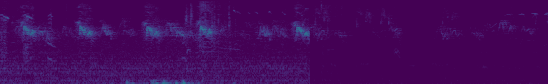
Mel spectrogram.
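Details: Three hungry superb fairywren chicks being fed by both parents: high, thin chirps repeated roughly every half second for three seconds, then the calling stops and only faint rustling and distant high notes remain.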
